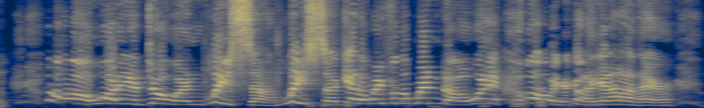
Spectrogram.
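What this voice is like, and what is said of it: Jimmy Stewart impression. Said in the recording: “You can't be on this podcast without a Jimmy Stewart impression ... I love his stupid voice”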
